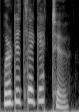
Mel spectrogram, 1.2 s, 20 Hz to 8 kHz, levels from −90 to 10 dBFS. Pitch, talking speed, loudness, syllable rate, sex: 255 Hz, 255 wpm, -19 LUFS, 6.1 syllables/s, female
